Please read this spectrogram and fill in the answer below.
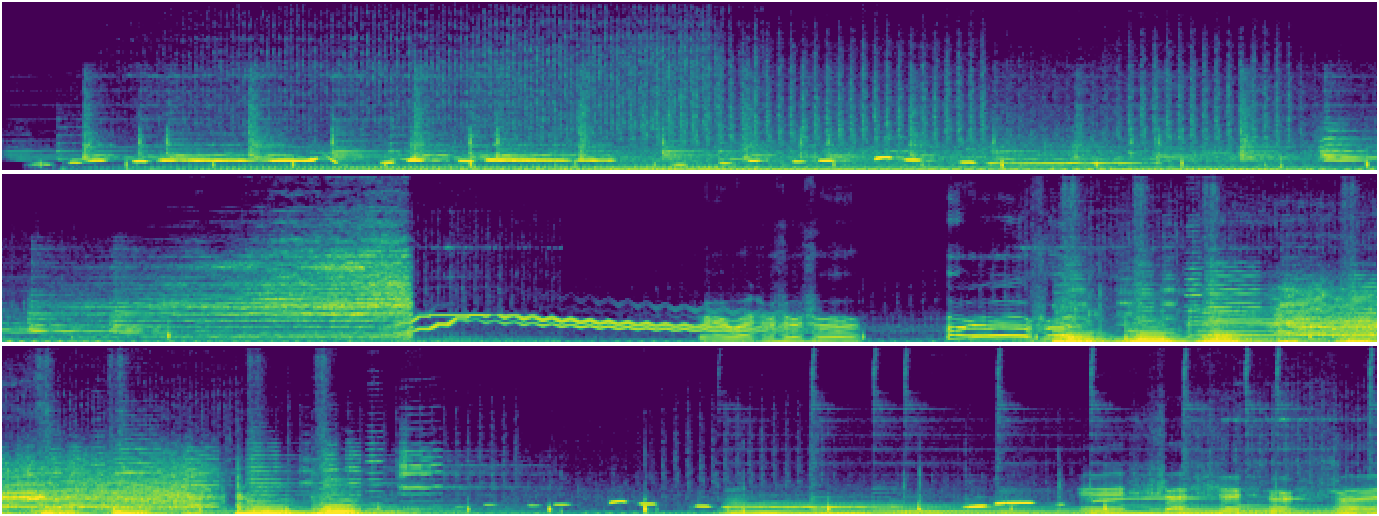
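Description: Cartoon soundtrack music: a simple high melody of held notes. About halfway a wobbling tone slides down in pitch, and busier music with quick hits follows.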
